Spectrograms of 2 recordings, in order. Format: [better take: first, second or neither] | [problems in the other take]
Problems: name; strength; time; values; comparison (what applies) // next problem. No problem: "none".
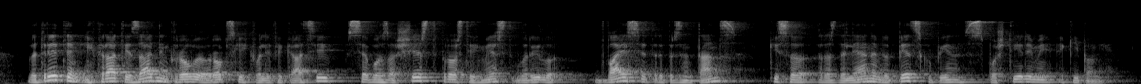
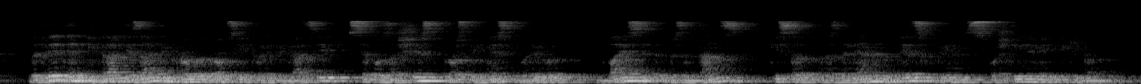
first | room echo; dies away in 1.1 s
